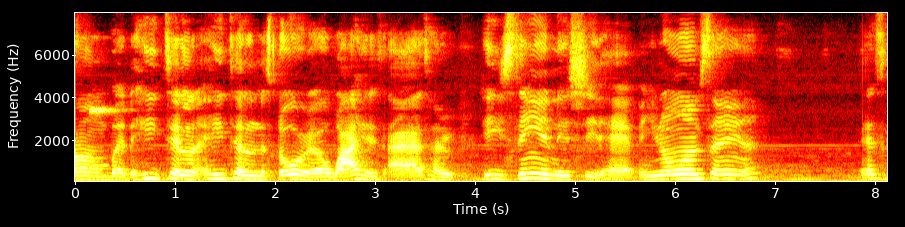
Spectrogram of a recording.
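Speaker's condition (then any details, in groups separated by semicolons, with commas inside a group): Cerebral palsy; not paralyzed, can stand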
